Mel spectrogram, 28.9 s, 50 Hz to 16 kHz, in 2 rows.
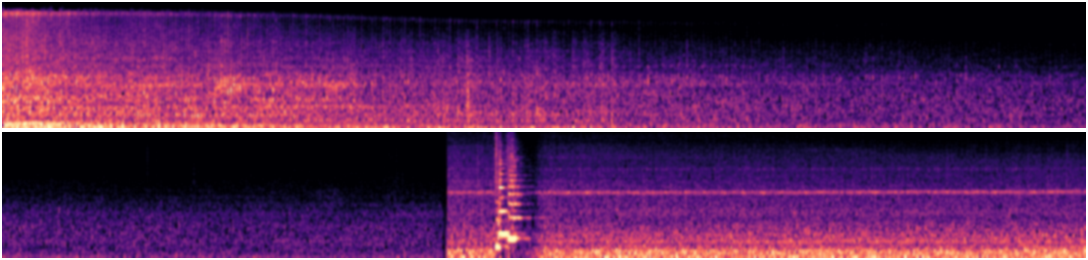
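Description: Class 20 diesel locomotive and its train of tank wagons passing and fading into the distance. About two-thirds through, after an abrupt return of train noise, a short loud horn toot, then a steady rumble with a steady high squeal as the train runs through the platform.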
